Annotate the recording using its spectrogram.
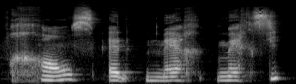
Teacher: focusing on keeping that R sound in the back of your throat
